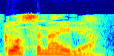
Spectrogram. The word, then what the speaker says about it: glossolalia: I've had to write it down phonetically so I can actually say it. And it's glossolalia, and it's basically a vocal outburst that isn't part of your.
